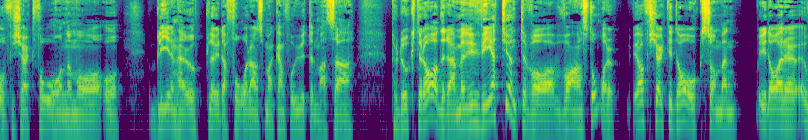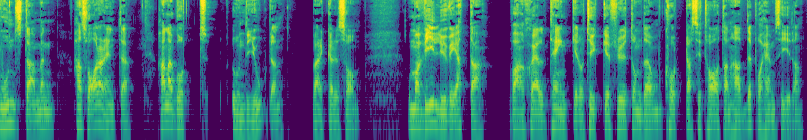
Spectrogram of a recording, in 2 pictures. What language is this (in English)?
Swedish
